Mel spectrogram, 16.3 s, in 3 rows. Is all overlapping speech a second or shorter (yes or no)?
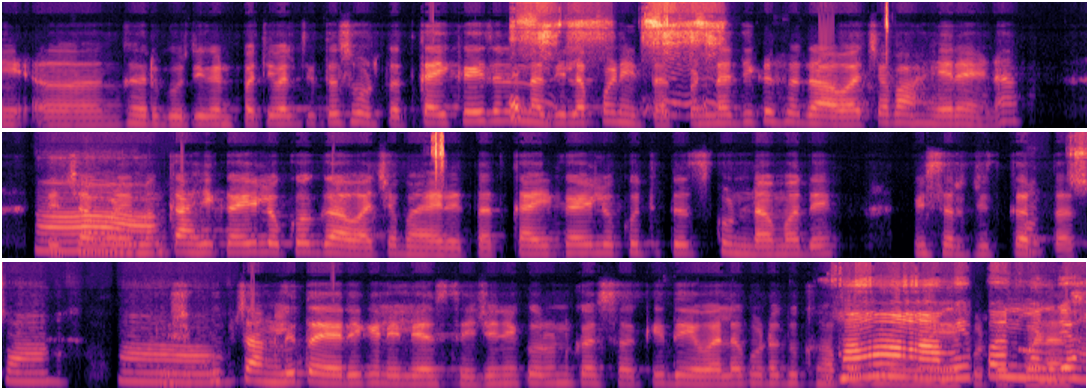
yes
